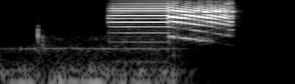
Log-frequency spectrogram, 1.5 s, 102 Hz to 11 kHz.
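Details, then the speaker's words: Yuneec Typhoon H powered on without propellers, motors stopped by holding start/stop: loud high buzzing half-second beep as the drone and controller beep and rear blinks red; 5 motor error warning, cleared by resetting. "so now everything stopped the Drone is beeping it's freaking out my controller is still beeping the back is blinking red"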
